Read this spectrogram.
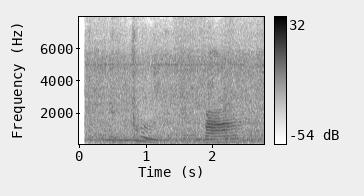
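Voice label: "chu2fang2", Mandarin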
